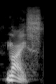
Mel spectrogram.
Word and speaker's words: NAIS: today to talk about nice spelled n a i s but pronounced nice like nice things a kubernetes based team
